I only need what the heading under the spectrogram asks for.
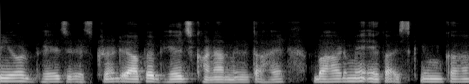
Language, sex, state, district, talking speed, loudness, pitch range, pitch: Hindi, male, Chhattisgarh, Raipur, 180 wpm, -19 LUFS, 120-130 Hz, 125 Hz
